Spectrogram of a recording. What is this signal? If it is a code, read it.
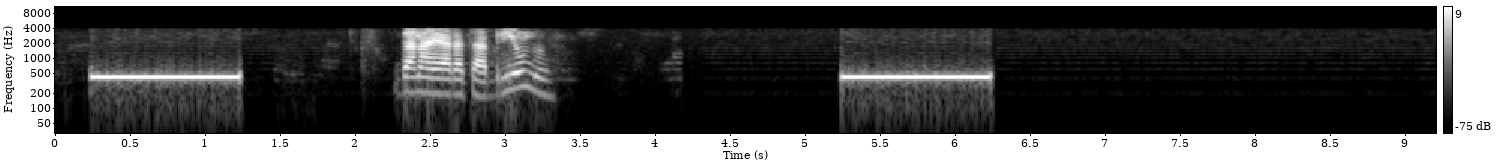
Ringback tone (Europe, 425 Hz), with speech.
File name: out- -2008- - - .8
